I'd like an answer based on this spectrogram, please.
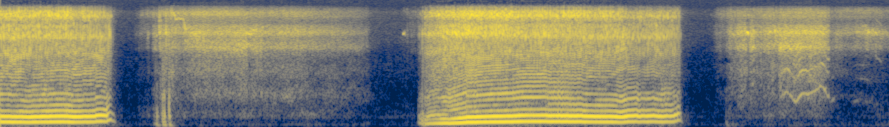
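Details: A dozing cat gives two strong, droning snores about three seconds apart, each a coarse, buzzing intake of breath trailing into a soft, whispery exhale.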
